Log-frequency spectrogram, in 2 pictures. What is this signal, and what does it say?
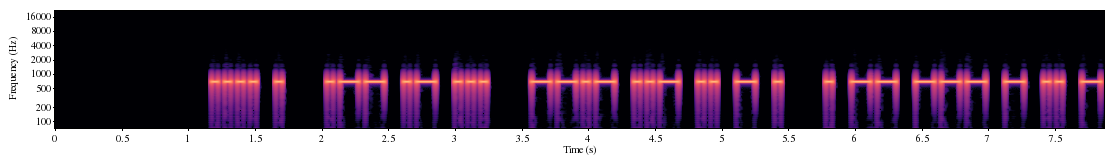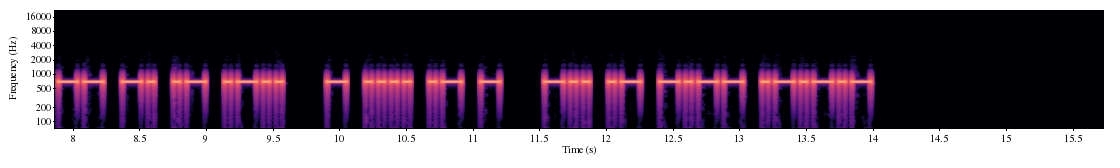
Morse code, heard as a keyed tone, about 25 wpm, 700 Hz. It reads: HE WAS QUITE EMOTIONAL THAT DAY.
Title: Sentences from Top 1000 Words - Review Part 5 - 25wpm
